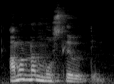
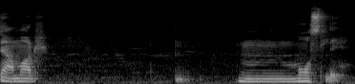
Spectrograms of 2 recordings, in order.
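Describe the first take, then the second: First: It is said smoothly without stopping. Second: It is said haltingly with hesitant pauses.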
